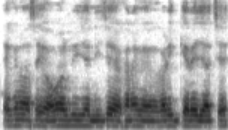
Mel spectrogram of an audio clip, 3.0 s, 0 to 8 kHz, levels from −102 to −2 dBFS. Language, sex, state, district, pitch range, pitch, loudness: Bengali, male, West Bengal, North 24 Parganas, 115-125 Hz, 120 Hz, -21 LUFS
